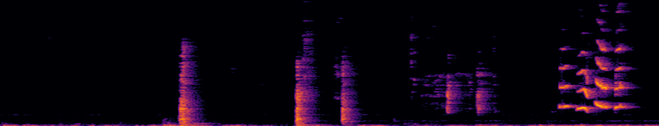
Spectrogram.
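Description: A baby wipe rubbed across a laptop CPU's bare silicon die, faint. It starts with a few soft scuffs and ends with a short, wavering, high-pitched squeak as the wipe grips the polished die. The squeak is the sign that the old thermal paste is gone and the die is squeaky clean, which he calls "a good sound".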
